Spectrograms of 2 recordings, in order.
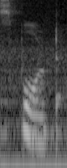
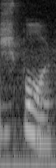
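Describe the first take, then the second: First: The word begins with a plain s sound. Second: The word begins with an sh sound. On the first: The speaker calls it wrong. "We do not say sport" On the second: The speaker calls it right. "we say sport ... so it becomes sh"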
